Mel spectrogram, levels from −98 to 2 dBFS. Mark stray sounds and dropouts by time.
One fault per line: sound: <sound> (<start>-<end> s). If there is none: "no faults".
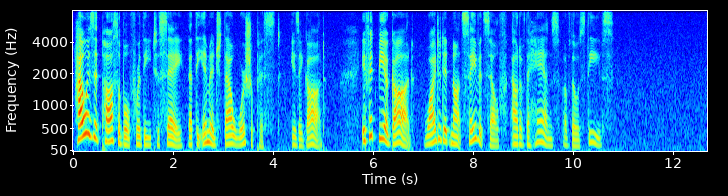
no faults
